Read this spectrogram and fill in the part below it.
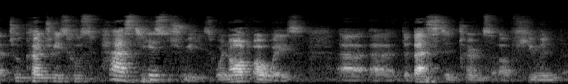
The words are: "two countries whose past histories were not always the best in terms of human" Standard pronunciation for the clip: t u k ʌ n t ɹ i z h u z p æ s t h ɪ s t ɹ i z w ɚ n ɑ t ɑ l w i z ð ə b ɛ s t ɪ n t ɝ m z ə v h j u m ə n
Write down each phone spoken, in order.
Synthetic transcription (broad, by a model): t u k ʌ n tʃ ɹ i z h u z p æ s t h ɪ s t ɹ i z w ɚ n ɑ t ɑ l w i z ð ə b ɛ s t ɪ n t ɝ m z ə v h j u m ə n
